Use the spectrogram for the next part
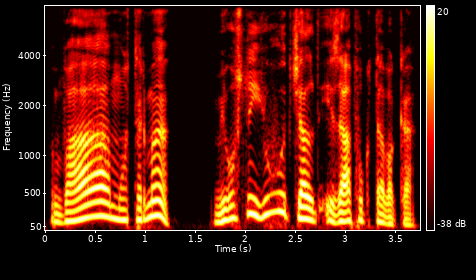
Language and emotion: Kashmiri, surprised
